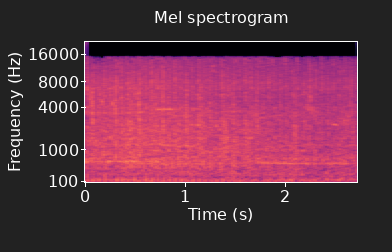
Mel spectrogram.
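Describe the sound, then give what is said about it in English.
A heavy diesel lorry engine idles steadily, a low rumbling throb with a rapid, regular knocking pulse that holds at an even loudness throughout, with no voices. “Monsieur Minet pays no attention to the lorry.”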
